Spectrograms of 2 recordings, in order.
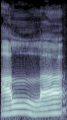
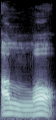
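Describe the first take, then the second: First: The L sound is thin and light. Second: The L sound is full and heavy. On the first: The speaker calls it wrong. "এটা বললে সহি উচ্চারণ হবে না" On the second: The speaker calls it right. "এখানে বলতে হবে আল্লাহ"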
